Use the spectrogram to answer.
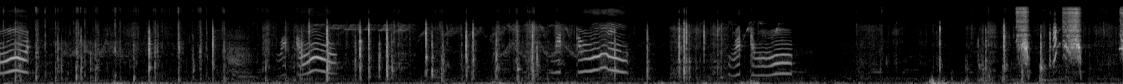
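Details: Talking rose-ringed parakeet repeating a word nonstop: rapid nasal, chevron-shaped syllables in clusters, with clicking, knocks and brief hissy noises around it.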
